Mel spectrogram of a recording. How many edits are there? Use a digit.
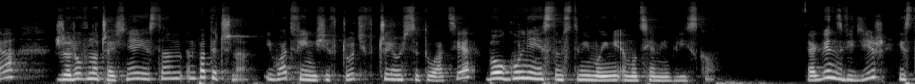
0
